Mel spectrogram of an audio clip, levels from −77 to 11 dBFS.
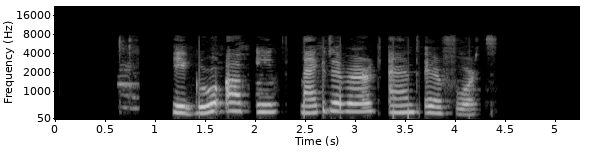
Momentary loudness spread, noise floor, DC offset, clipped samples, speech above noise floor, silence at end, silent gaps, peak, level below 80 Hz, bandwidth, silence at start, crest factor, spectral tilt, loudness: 18 LU; under -90 dBFS; under 0.1%; under 0.1%; over 74 dB; 0.85 s; 0.87-1.16 s, 2.34-2.45 s, 3.27-3.32 s; -2 dBFS; -56 dBFS; 8 kHz; 0.6 s; 16 dB; -4 dB/octave; -16 LUFS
